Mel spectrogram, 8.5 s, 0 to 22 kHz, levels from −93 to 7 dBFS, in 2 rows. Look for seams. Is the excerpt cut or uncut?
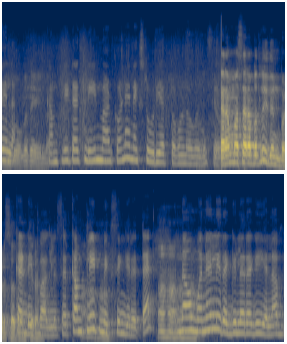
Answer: cut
